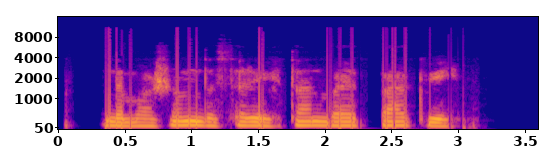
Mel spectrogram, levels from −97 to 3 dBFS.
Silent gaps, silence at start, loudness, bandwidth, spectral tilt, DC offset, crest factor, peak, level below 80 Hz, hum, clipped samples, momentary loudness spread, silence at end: none; 0.35 s; -22 LUFS; 11 kHz; -9 dB/octave; under 0.1%; 14 dB; -6 dBFS; -44 dBFS; none; under 0.1%; 4 LU; 0.55 s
